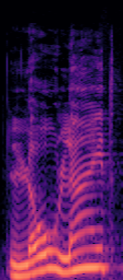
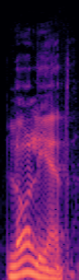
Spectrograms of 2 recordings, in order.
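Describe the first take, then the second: First: The name is said as two words, 'low light'. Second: The name is blended into one word, 'Loliet'. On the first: This is how it is actually pronounced. "I never knew it was pronounced like that" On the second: This is how the speaker always said it. "Loliet for me was always canon"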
